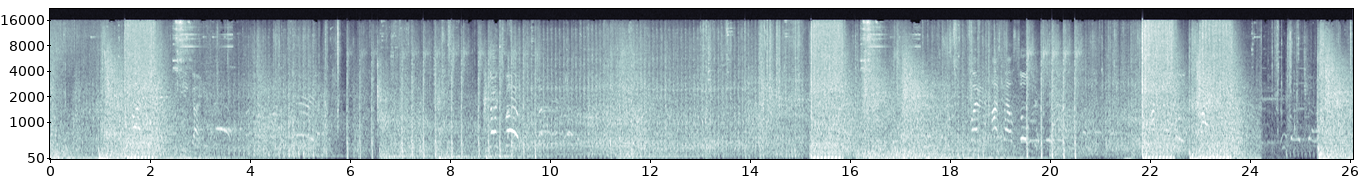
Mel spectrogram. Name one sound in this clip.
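An explosion booms and rumbles.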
